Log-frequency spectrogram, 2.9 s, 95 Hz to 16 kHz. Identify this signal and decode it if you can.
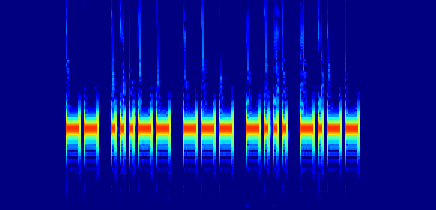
Morse code, heard as a keyed tone, about 40 wpm, 700 Hz. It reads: M3OBY
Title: DXCC-100 Call Signs - 5 Characters - 40wpm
